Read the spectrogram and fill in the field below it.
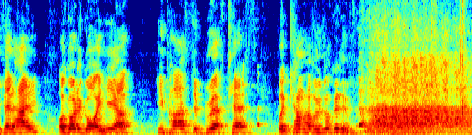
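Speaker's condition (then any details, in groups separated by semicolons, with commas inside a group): Cerebral palsy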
